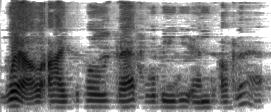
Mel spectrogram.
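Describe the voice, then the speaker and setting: A woman's voice: lowish voice, steady tone, normal speed, breathy edge, poor audio. A woman playing a curious, lightly teasing friend of a detective in a 1940s radio drama, on a vintage recording. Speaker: supporting actress.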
